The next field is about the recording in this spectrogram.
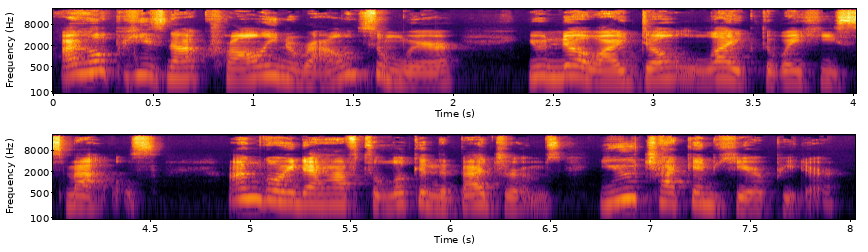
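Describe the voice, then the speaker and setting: Flustered storybook mother, fussy and raised pitch, as a reader puts her on. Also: animated, moderate pace, a bit bright.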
